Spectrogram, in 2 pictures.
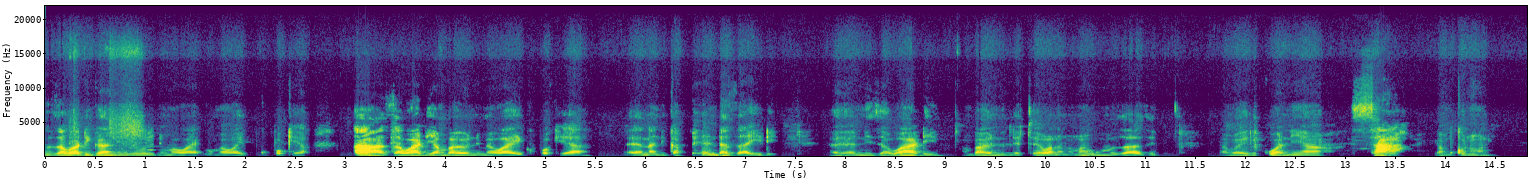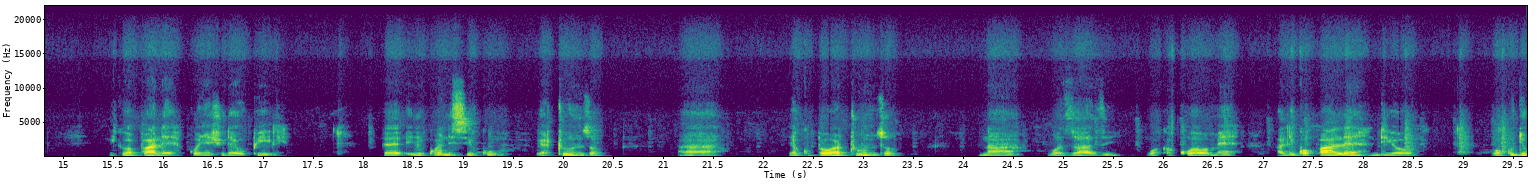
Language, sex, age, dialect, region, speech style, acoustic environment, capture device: Swahili, male, 25-34, Kenya - Mombasa, Kenya, relaxed; happy; focused, nature, mobile / Linux / Chrome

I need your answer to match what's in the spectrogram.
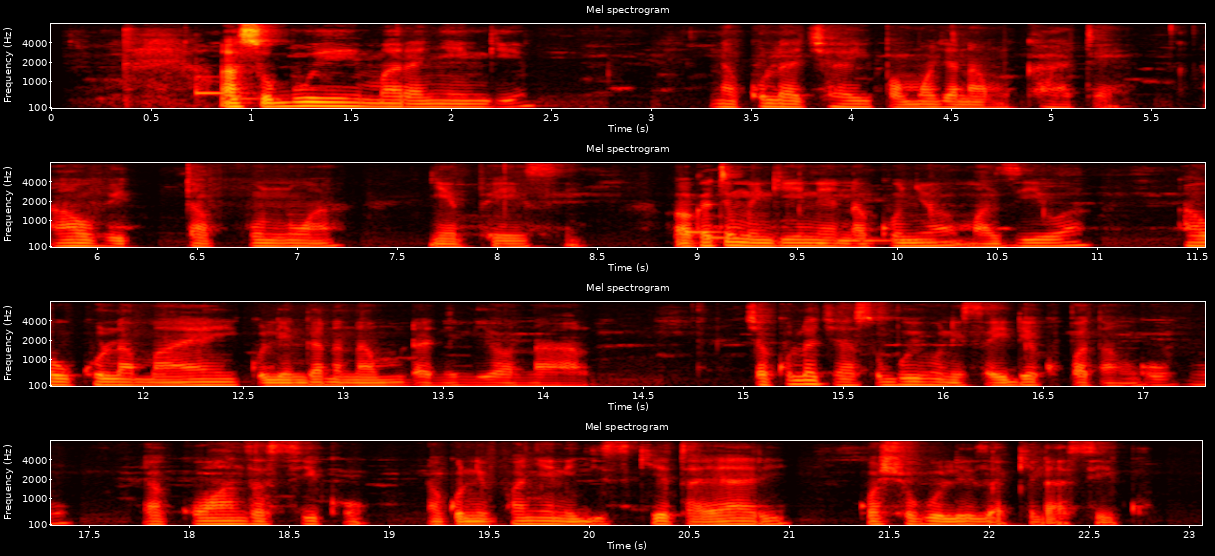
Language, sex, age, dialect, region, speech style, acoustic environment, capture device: Swahili, male, 18-24, Kenya - Mombasa, Kenya, focused; excited; happy; relaxed, silence, mobile / Linux / Chrome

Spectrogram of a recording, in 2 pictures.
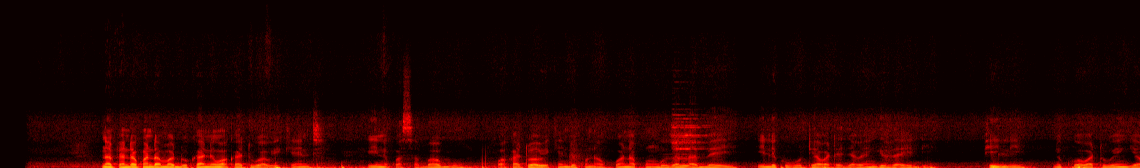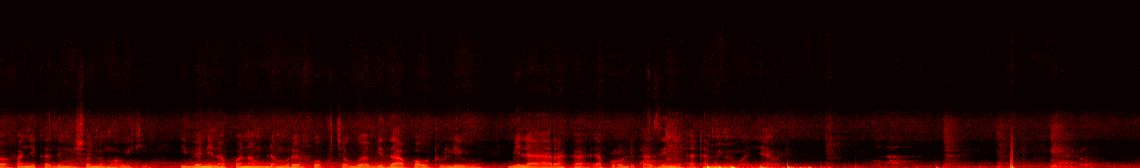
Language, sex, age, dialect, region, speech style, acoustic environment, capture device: Swahili, male, 25-34, Kenya - Mombasa, Kenya, relaxed, construction; appliances; people talking; traffic, mobile / Linux / Chrome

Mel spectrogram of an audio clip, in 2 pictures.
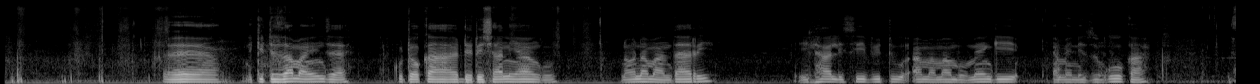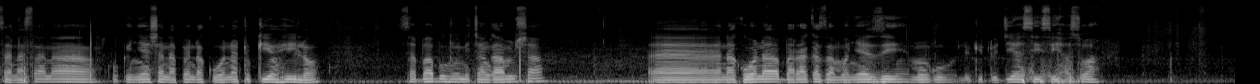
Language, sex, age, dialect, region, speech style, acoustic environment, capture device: Swahili, male, 25-34, Kenya - Nairobi Sheng-influenced, Kenya, relaxed, appliances, mobile / Linux / Chrome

